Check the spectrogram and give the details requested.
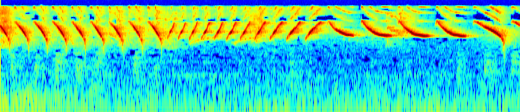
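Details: Canary training song: rhythmic downslurred whistles speeding into a rapid high trill, then a few slow, drawn-out descending whistled notes.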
